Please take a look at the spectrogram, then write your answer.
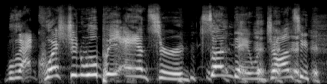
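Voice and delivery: loud, high mock fight-promo announcer; imitating a booming hype man; telephone ad announcer. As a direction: belt it out as an over-the-top ad. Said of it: "it's, like, a telephone ad".

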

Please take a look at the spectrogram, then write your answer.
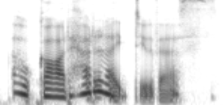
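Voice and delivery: ordinary delivery

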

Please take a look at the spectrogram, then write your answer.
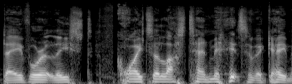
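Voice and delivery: ordinary talk, nothing marked

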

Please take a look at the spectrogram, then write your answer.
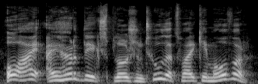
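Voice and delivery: high put-on gnome voice, eager; gnome NPC voice. Peachtree explaining herself to the party, high and eager. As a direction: answer quickly, a bit too eager.

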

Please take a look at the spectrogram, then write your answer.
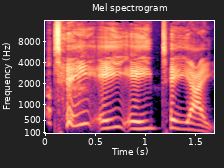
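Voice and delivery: slow, letter-by-letter spelling T E E T H; spelled out slowly. Shown as a demonstration. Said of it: "spelling the word out".

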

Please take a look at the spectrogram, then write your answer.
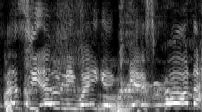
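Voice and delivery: cracking up mid-sentence; laughing. Real, not acted. Giggling punchline, laughing loud.

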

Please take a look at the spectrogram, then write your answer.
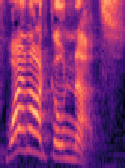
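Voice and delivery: slow, high and loud, going wild; manic excitement. Acted. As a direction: egg everyone on to go nuts. Building up a wild joke.

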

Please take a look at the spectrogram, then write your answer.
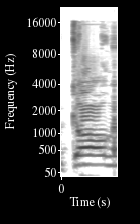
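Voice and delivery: a sung-out gong bong; imitated gong. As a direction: boom it like the show's gong. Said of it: "this gong would go".

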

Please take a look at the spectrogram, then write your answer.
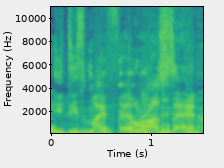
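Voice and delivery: high, put-on French accent. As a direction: agree as a giggly mock Frenchman. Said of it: "we are talking in French".

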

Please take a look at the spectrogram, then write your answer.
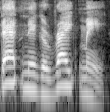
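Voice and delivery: put-on quoting a Southern girl telling her daddy. Listener quoting the Southern girl bit, lightly voiced. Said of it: "in the Southern girl's voice".

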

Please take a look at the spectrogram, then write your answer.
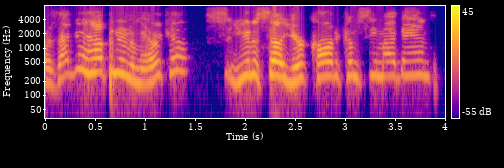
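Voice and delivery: incredulous questioning. Retold or imitated. Musician doubting American kids would sell cars, incredulous. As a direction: voice a thought in mock disbelief. Voices his skeptical thought about America.

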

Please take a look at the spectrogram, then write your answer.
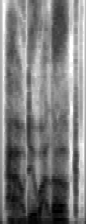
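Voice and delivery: slow eerie whisper; ghostly whisper. Acted.

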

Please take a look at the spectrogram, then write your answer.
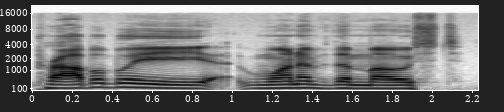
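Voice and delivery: ordinary talk

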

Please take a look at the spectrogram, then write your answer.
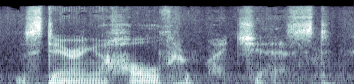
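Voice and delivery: ordinary delivery, nothing marked

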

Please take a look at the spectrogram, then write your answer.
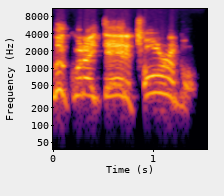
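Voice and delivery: high-pitched, begging mock outcry; mock pleading. Comic begging the public to cancel him, high mock plea.

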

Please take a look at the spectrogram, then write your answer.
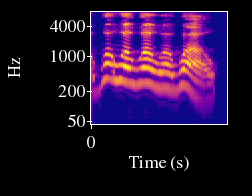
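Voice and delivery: high, loud alarmed whoas. Retold or imitated. Doctor and Michael startled by her on all fours, loud alarmed whoas. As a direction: stop her in sudden alarm.

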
